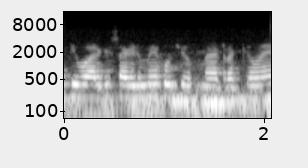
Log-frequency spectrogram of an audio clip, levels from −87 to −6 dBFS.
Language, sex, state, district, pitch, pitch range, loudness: Hindi, male, Uttar Pradesh, Shamli, 185 Hz, 175-195 Hz, -15 LUFS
